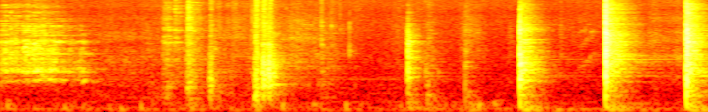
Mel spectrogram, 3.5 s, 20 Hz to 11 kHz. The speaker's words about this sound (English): there are more than 350 steps that go into making a cowboy boot. Hammering is just one.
